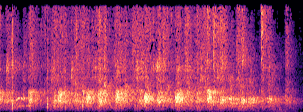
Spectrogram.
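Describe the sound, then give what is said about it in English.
A crowd applauds a local friend who is going to present, a dense patter of many hands clapping at once, holding fairly even in loudness before tapering slightly at the end. “Please give a round of applause for our friend.”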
